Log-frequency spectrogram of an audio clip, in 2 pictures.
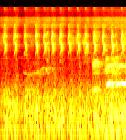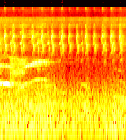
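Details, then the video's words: Common tailorbird, known in Assamese as patxhia sorai or tiposi sorai, calling in Assam, India: sharp high chirps repeated about three times a second, with a lower drawn-out call, perhaps a rooster crowing, overlapping mid-clip. "Call Of Common Tailor Bird!"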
